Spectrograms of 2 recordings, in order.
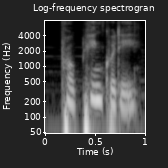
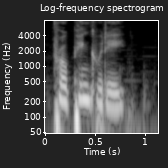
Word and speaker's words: propinquity: So propiniquity, propiniquity. – Propinquity. – Oh, well, that P is way too bougie. How do you say it again? – Propinquity.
